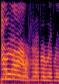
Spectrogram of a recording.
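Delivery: very high, panicked, freaking-out yelp. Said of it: "he's freaking out".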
